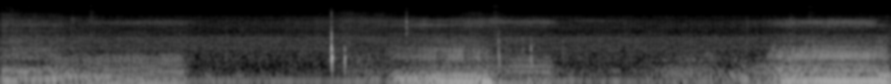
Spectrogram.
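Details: Sleeping bulldogs snoring loudly: low rattling snores in long drawn-out breaths with a steady background hum.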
